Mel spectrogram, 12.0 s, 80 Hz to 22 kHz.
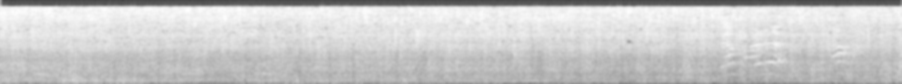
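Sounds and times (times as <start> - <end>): heavy rain falling: 0.0 - 12.0.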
